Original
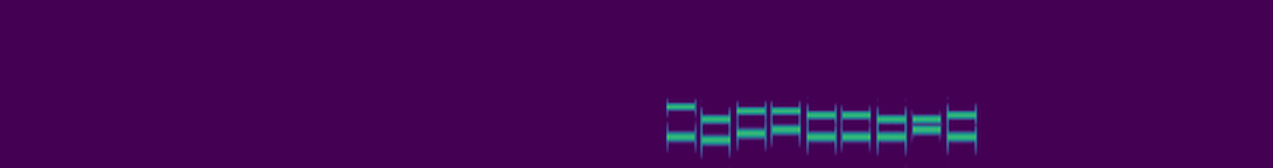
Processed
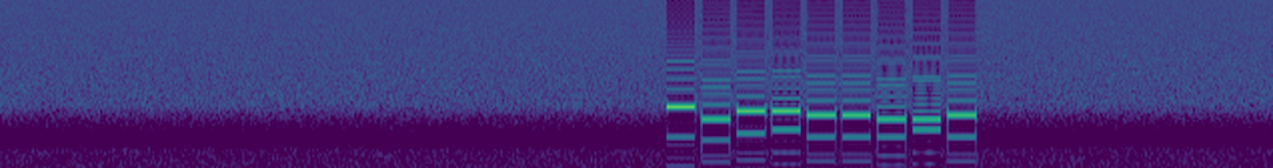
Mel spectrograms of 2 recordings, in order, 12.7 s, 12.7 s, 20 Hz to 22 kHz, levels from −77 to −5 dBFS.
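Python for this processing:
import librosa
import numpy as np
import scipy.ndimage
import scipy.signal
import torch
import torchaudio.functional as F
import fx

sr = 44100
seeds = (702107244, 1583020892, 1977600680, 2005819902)

y = x + 0.5 * 10.0 ** (-38.5 / 20.0) * np.sign(x)
y = fx.curve_eq(y, sr, hz=(460.0, 700.0, 1700.0), db=(0, -17, 14))
y = 10.0 ** (-15.5 / 20.0) * np.tanh(y / 10.0 ** (-15.5 / 20.0))
y = F.gain(torch.from_numpy(y), -5.5).numpy()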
